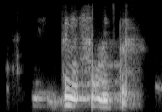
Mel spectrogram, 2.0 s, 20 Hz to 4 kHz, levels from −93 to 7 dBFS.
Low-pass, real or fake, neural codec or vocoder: 3.6 kHz; fake; codec, 44.1 kHz, 2.6 kbps, SNAC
